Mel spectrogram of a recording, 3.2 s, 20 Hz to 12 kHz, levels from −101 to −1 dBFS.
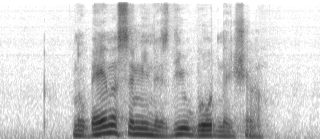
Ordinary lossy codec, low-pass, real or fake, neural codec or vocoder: none; 10.8 kHz; fake; codec, 24 kHz, 3 kbps, HILCodec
